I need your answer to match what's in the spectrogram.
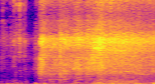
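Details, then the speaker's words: Porsche Cayenne cold start about an hour or two after last drive: brief crank, then the engine catches instantly and settles into a steady, even idle; clean, healthy cold start. "Fires right up."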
